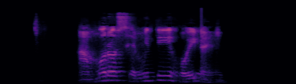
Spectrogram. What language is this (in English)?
Odia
